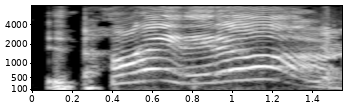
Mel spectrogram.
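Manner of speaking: high, excited mock announcer; movie trailer voice. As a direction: squeal the rating like a trailer. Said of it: "the trailer voice guy".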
